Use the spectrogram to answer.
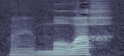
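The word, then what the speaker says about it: מוח: Например, буква хет в конце слова, мы уже говорили, что там огласовка читается до буквы. Да, не как обычно, что сначала буква, потом огласовка. А если есть хет, то сначала огласовка, потом буква.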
